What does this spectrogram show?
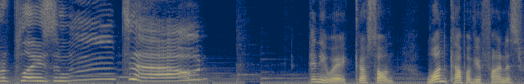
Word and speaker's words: garçon: Anyway, garçon, one cup of your finest red tea then. May I take this seat at the counter? I read that as Garcon! Garcon, I know, but it's pronounced you garçon.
